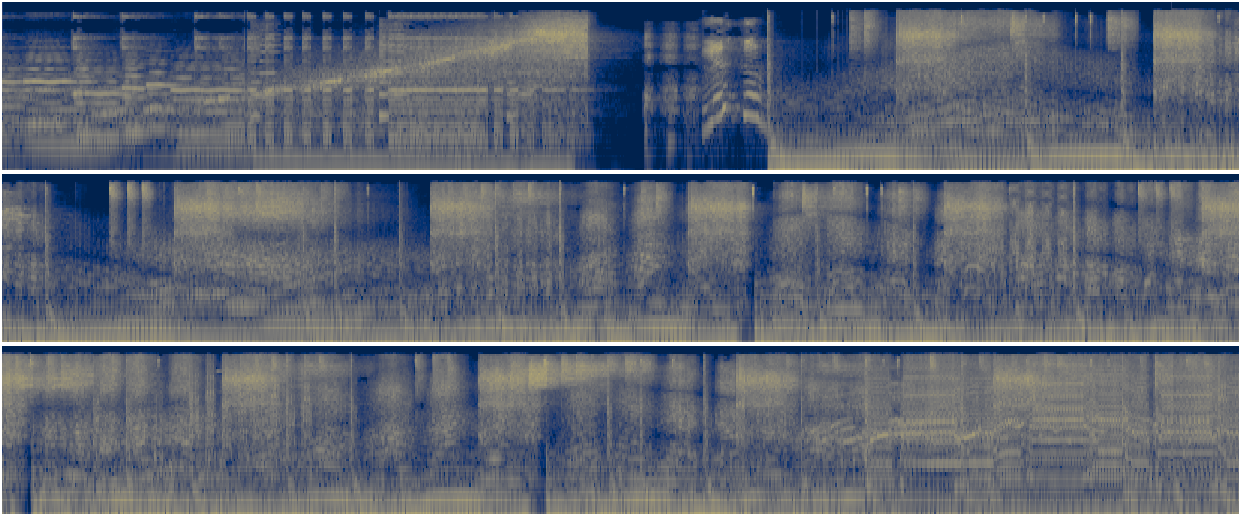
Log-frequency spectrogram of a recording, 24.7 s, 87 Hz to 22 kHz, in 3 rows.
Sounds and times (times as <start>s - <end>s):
Dubstep: 1.7s - 4.0s, 4.7s - 24.7s.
